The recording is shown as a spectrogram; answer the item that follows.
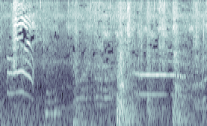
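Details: A Peaknose and Javanese mix kitten, called to come and look for food, gives a short falling meow and later a faint level one, among thuds and handling noises from the room.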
